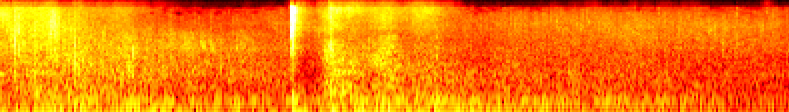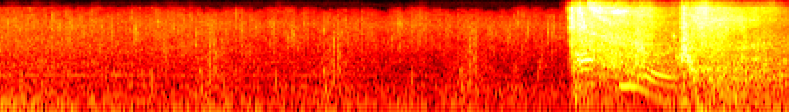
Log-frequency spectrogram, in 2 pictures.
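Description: Confringo fire spell explosions in the video game Hogwarts Legacy, deep booming blasts with a rumbling low roar and a couple of sharp cracks, followed by a later burst of noise.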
